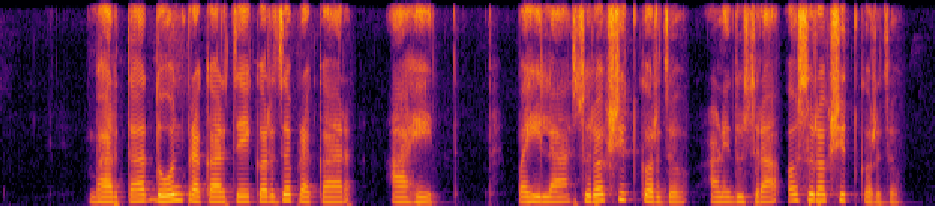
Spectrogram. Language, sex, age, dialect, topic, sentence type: Marathi, female, 41-45, Southern Konkan, banking, statement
